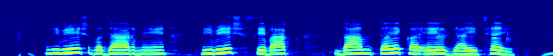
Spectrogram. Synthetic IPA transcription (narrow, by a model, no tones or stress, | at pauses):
nibesbəd͡ʒaɾme | nibessebak | d̪amt̪əjkəeld͡ʒaet͡ʃʰəj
